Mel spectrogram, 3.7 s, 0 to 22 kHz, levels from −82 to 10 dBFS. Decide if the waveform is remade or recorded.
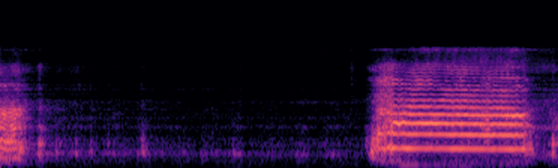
remade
